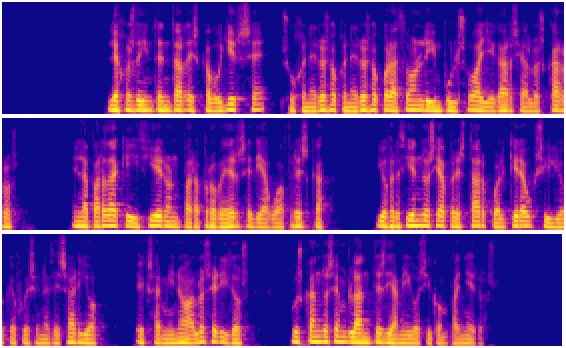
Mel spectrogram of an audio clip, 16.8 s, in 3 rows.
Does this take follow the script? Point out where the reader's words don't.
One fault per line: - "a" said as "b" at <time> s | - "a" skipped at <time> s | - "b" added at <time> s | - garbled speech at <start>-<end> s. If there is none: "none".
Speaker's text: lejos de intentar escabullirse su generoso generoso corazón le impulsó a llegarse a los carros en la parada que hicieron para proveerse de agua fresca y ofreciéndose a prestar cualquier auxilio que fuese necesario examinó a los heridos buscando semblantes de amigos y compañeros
none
